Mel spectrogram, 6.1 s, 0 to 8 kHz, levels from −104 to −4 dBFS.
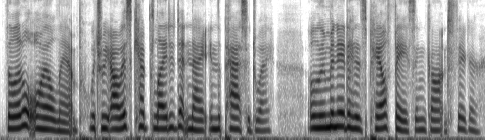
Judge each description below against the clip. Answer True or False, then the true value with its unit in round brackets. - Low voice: False (240 Hz)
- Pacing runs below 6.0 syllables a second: False (6.1 syllables/s)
